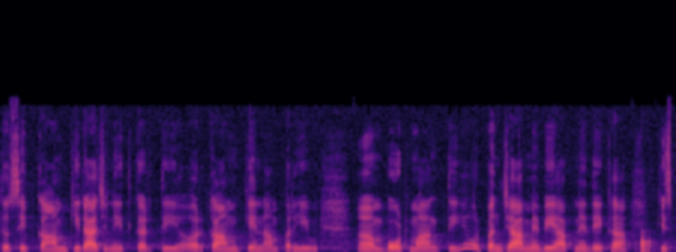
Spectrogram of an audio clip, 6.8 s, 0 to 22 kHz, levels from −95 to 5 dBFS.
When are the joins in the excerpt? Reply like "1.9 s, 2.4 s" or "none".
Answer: none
